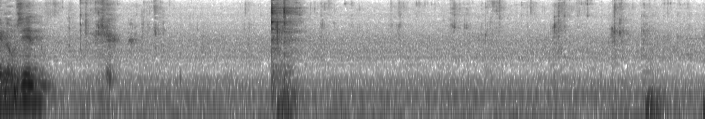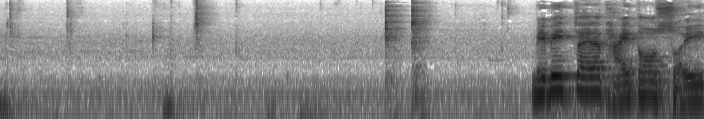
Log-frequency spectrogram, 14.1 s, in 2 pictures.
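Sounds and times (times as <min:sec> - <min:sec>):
person chewing rice: 0:00.5 - 0:09.6.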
